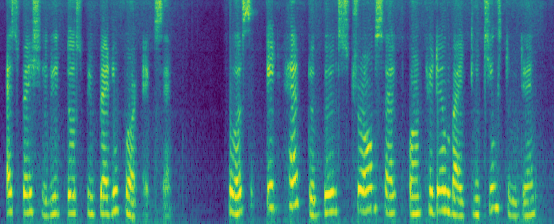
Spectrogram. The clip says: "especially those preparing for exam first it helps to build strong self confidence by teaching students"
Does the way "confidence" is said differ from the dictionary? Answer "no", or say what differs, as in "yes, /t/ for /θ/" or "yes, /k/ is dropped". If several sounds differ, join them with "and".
yes, /s/ is dropped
